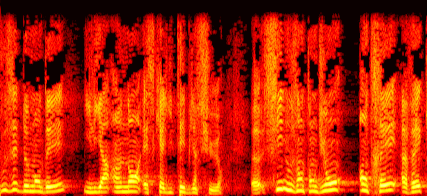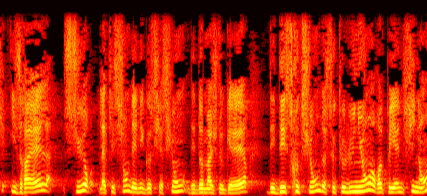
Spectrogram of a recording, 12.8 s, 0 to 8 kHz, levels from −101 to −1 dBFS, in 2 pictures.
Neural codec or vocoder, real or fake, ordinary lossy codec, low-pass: none; real; none; 7.2 kHz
